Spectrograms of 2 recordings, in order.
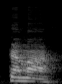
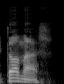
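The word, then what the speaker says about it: Tamás: thank you um greetings thas I hope I pronounced your name right well we we we say it slightly differently but don't care about it because it's just we say thash ah thas but doesn't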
